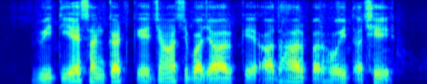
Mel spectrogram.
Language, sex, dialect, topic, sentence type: Maithili, male, Southern/Standard, banking, statement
